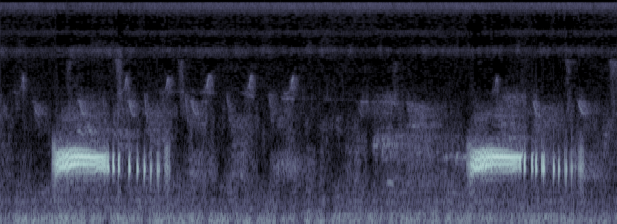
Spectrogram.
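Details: Lure song of zebra doves: two strong cooing phrases about four seconds apart, each a steady coo that breaks into a rapid train of stuttering pulses, with soft chirps and a low rumble behind.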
